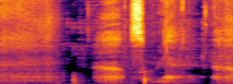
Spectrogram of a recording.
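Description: Soft rustling of cotton saree fabric being handled and unfolded, a few short rustles coming and going.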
